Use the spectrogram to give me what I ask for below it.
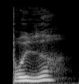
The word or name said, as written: bryder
